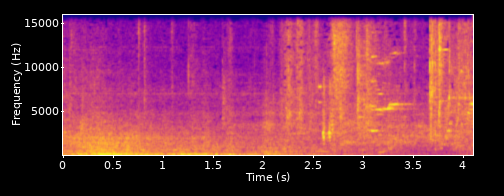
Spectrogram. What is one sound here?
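A metal locker door swings open.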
